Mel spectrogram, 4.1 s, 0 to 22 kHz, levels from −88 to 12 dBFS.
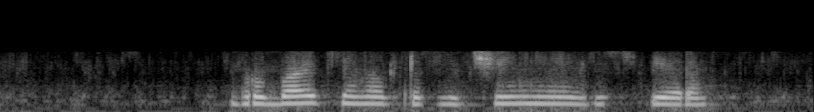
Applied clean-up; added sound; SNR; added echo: neural separator model SepFormer DNS4.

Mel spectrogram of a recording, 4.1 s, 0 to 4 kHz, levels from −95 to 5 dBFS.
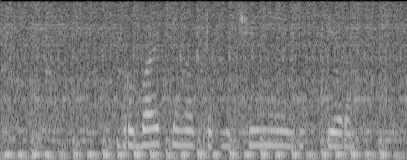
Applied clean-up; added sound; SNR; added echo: none; Motorcycle / Engine; -1 dB; none.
